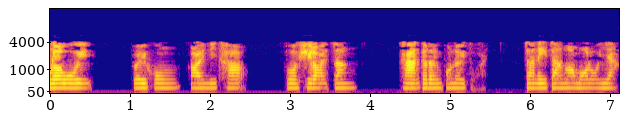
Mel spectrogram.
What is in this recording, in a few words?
Fuzhou mono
